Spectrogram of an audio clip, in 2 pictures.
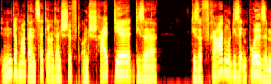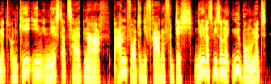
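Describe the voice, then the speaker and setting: A man's voice: medium pitch, darkish tone, no room sound, studio quality. A man giving a motivational talk as a coach, speaking directly and encouragingly to the listener and stretching his key words.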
